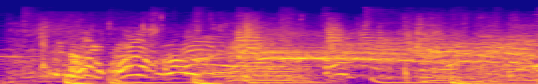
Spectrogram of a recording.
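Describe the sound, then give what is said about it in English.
A dog barks and yips several times in quick succession, loud, with pitch rising and falling on each bark, over a steady background hum and no talking. “Oh old wolf. Doggy dog.”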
